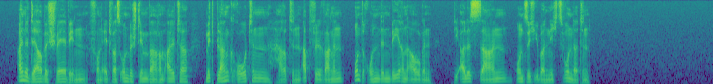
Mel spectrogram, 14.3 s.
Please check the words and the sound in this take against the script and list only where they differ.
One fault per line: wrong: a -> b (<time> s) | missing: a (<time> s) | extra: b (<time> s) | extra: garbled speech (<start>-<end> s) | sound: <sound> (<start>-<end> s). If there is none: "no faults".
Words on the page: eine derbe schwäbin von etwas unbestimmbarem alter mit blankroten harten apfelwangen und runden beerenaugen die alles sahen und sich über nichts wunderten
no faults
